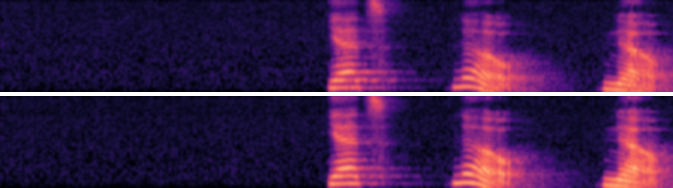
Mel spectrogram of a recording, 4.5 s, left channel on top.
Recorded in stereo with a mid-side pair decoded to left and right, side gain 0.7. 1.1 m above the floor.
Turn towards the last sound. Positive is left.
turn(degrees=-20)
